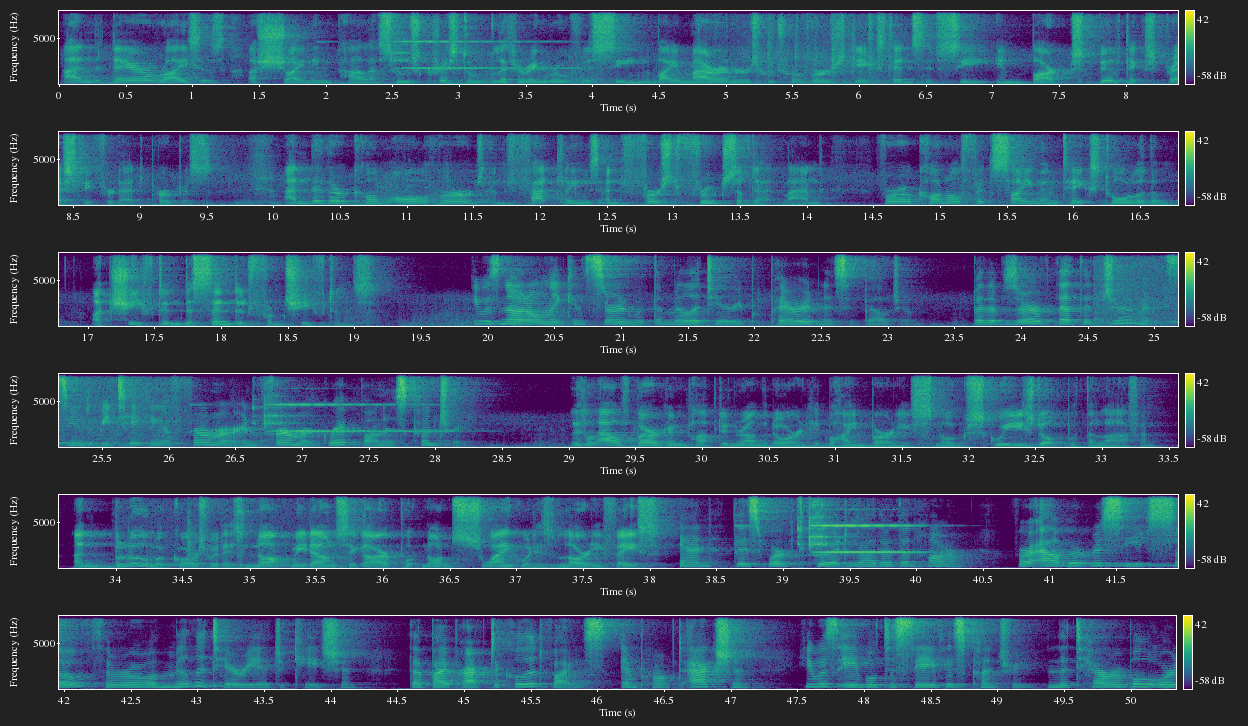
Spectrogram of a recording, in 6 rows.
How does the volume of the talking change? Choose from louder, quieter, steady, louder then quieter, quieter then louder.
steady.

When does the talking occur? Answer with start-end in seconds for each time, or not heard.
0.0-19.1, 19.9-28.2, 29.0-50.3.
